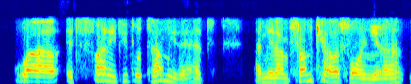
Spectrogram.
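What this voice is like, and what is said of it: Israeli-sounding accent. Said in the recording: “You got a great accent ... I'm hearing a beautiful Israeli accent”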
